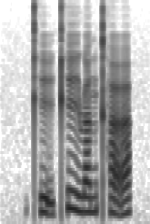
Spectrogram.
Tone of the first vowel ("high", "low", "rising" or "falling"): low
